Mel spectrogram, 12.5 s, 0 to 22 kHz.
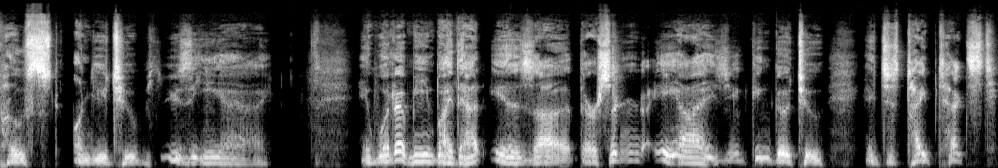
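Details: Ataxic dysarthria in a man with the rare neuromuscular disease spinocerebellar ataxia, causing mobility challenges, a speech impediment and noise-induced anxiety, lived with for over 20 years.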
